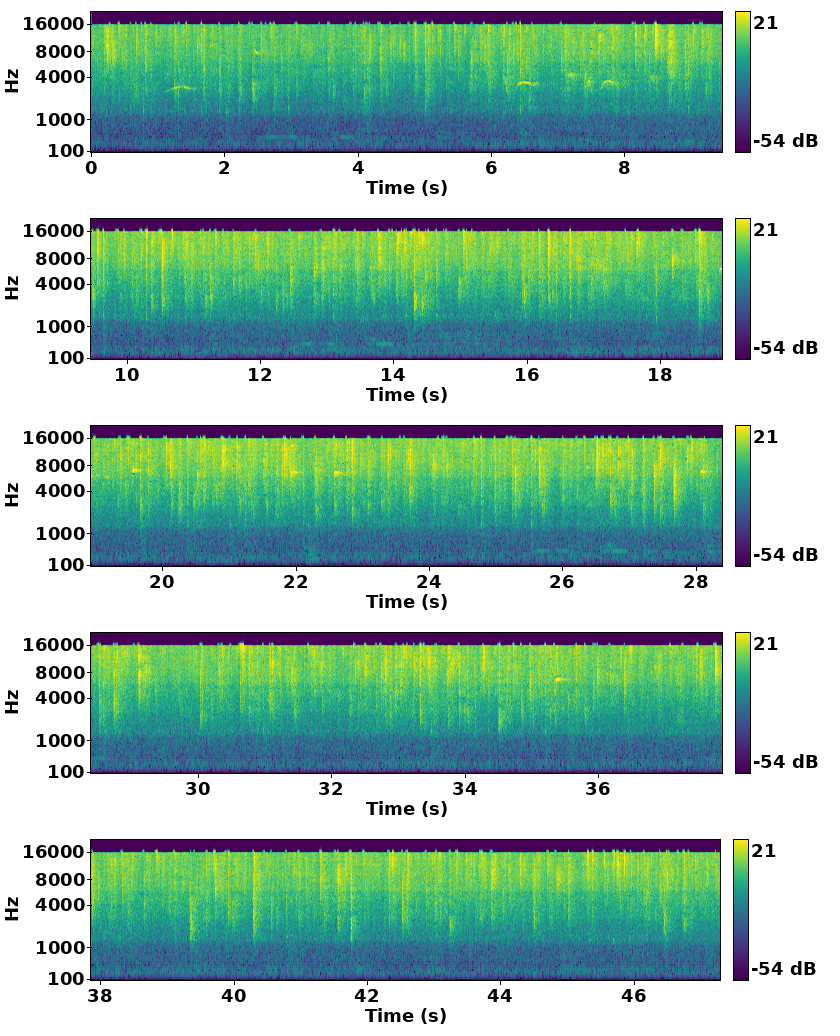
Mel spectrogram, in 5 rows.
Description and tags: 20160309 01.rain.n.birds
Noise of rain on pavement + bird callings. Soundman OKM capsules into FEL Microphone Amplifier BMA2, PCM-M10 recorder. Recorded near Puerto Iguazú (Misiones Argentina)
birds, field-recording, forest, rain, water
